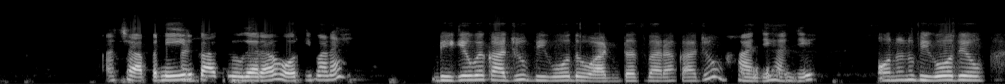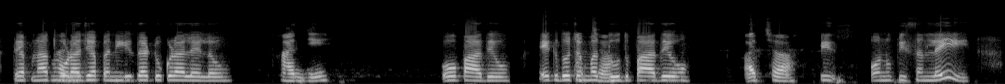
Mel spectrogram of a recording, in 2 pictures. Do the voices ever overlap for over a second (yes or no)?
no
